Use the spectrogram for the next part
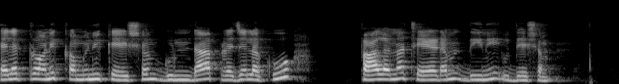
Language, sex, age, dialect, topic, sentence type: Telugu, female, 25-30, Southern, banking, statement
